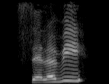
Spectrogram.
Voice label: French Thats Life, Sayings, 1 child, 10 yrs, French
